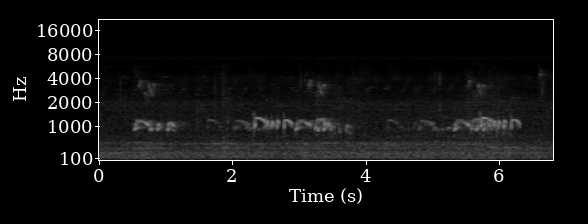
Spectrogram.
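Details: A local zebra dove calling to lure others: a few spaced, soft stuttering coo phrases, then a fuller rolling phrase with a rising end, against a steady noisy background.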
